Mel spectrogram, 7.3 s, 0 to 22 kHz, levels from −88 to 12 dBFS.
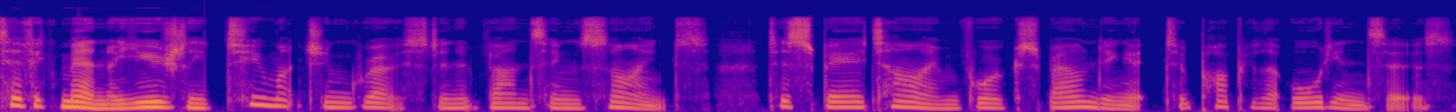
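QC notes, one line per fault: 1.02 s, microphone volume stepped down: the speech and the background behind it drop abruptly by about 6 dB and stay at that lower level. This is likely the call software judging the input too hot and cutting the microphone's volume in a single step.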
